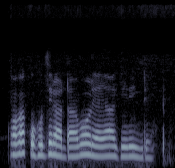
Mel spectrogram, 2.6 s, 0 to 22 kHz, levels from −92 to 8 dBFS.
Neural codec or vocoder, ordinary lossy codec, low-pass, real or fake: none; none; 19.8 kHz; real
